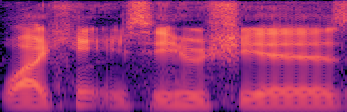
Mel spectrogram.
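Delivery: normal talking voice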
